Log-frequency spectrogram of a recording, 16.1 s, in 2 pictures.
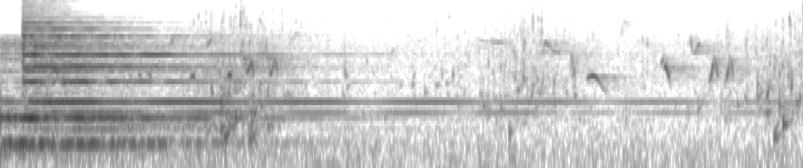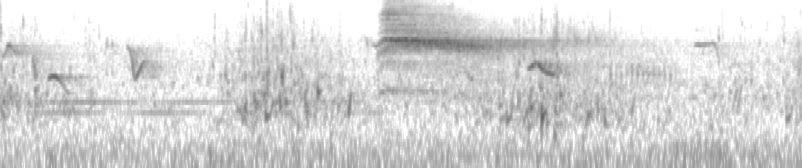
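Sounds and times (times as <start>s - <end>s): birds chirping: 0.0s - 10.2s, 11.7s - 15.4s
steady low hum: 0.0s - 10.6s
held high-pitched bird call: 1.8s - 3.5s, 11.8s - 14.0s.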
